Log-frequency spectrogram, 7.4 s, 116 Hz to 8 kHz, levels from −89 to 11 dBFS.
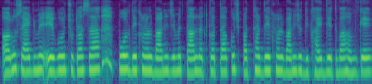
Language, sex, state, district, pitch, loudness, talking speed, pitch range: Bhojpuri, female, Uttar Pradesh, Gorakhpur, 230 Hz, -15 LUFS, 210 wpm, 220-235 Hz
